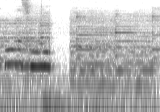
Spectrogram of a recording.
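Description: Male singer holding a sung note over sustained accompaniment, from a played-back live concert recording. The voice stops just under a second in, and the steady accompaniment chords carry on.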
